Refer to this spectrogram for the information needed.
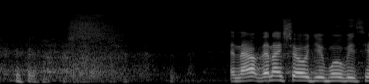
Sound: laughter

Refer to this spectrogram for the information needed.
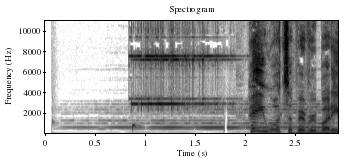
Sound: magical jingle

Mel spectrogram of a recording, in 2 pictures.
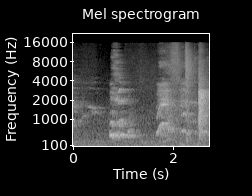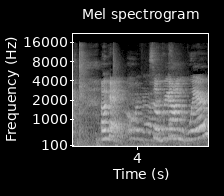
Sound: laughter; laugh; clap

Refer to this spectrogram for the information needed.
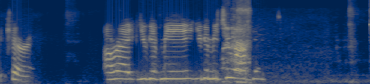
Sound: audio blurs

